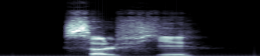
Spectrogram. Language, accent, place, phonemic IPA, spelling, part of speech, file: French, France, Lyon, /sɔl.fje/, solfier, verb, LL-Q150 (fra)-solfier.wav
- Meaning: (singing) to sing using the sol-fa system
